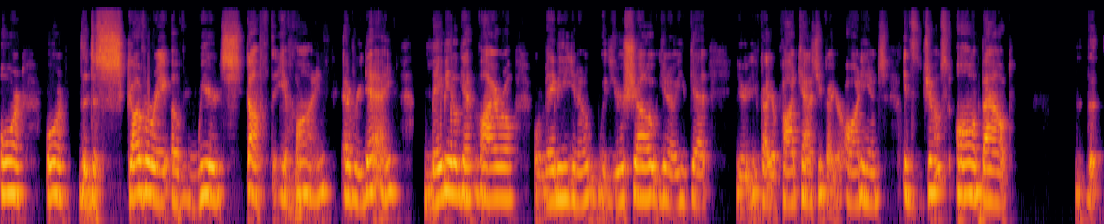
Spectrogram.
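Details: Adult male, heart attack and aphasia survivor, speech with repetitions and word-finding difficulty: aphasia.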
